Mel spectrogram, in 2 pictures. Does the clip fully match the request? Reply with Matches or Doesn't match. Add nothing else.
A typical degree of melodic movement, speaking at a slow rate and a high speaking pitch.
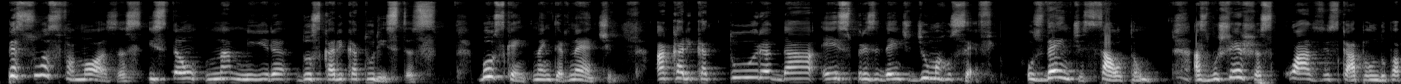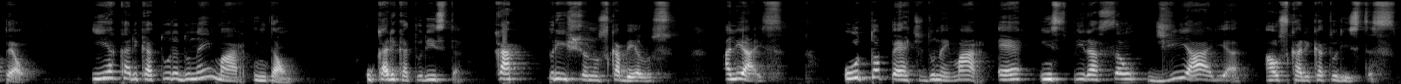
Matches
